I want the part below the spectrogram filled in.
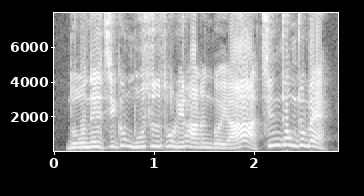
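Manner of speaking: loud, rising demand to calm down; alarmed intervening. A narrator's reading. Father-in-law interrupts the quarrel, alarmed and loud. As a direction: break up the row loudly.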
